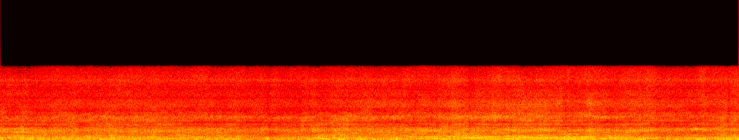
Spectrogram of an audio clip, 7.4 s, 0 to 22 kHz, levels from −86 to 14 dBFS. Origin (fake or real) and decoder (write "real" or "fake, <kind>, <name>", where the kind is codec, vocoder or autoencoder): fake, codec, SNAC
